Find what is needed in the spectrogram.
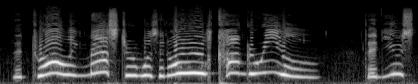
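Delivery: very high tearful creature voice; Mock Turtle voice. A narrator's reading.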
